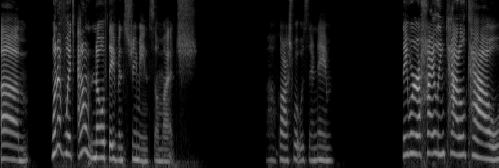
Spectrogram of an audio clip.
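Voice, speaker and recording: A woman with an American accent has a high pitch, a bright, sharp tone and lively intonation. She talks at a fairly slow pace with long, frequent pauses and big swings in loudness. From US West Coast. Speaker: streamer. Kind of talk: casual chat answering live chat questions. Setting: live stream.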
